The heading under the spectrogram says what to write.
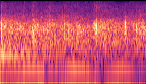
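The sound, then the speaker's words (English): Scattered audience applause, a dense patter of many hands clapping at a steady pace, fairly soft, with a faint low hum underneath and no voices. “Those who clap, they don't come.”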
